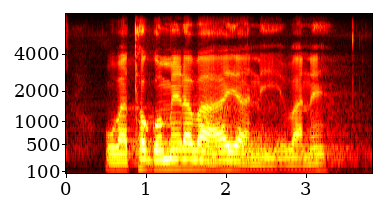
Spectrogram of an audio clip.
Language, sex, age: Venda, male, 28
